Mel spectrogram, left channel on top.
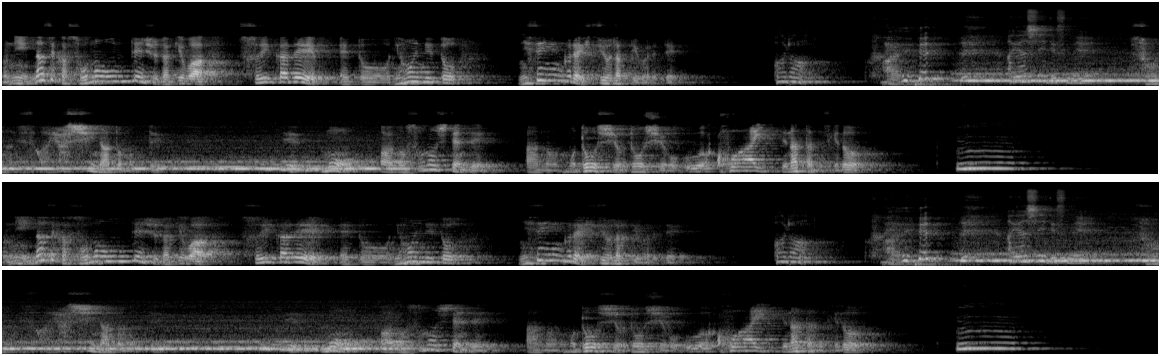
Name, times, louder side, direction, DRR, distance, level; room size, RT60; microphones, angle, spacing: voice 1, 0.0-4.7 5.2-6.8 8.8-9.0 11.3-13.2 14.4-16.5 16.8-20.2, left 2 dB, 60° left, 6 dB, 1.2 m, -28 dB
voice 2, 7.7-8.1 8.7-9.3 9.6-11.0 14.1-14.8 21.1-21.7, equal, 10° right, 4 dB, 1.2 m, -30 dB
sound 1, 9.5-15.6, equal, 60° right, 6.0 m, -25 dB
20.5 x 8.1 x 5.1 m, 0.91 s
head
